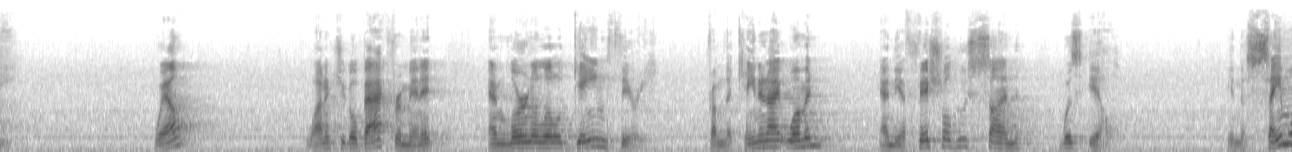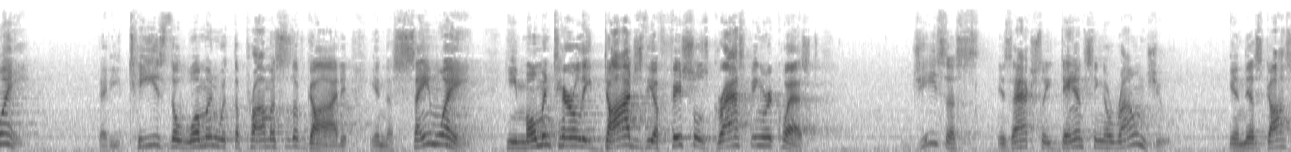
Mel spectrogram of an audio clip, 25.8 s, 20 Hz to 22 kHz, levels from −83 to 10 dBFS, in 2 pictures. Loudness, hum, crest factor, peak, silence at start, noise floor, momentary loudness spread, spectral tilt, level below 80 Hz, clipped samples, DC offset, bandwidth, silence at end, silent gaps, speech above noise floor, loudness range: -24 LUFS; none; 24 dB; -2 dBFS; 0 s; -50 dBFS; 17 LU; -3 dB/octave; -56 dBFS; under 0.1%; under 0.1%; 16 kHz; 0 s; none; 25 dB; 10 LU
